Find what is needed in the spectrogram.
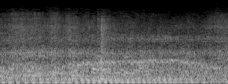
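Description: A small motor vehicle's engine running steadily with a rapid, even chugging.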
